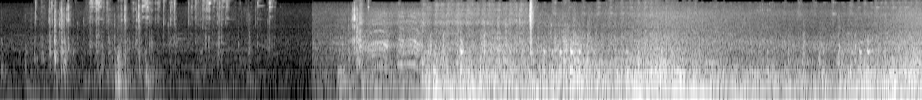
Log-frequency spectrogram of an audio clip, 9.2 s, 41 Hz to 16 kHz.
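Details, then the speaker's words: Ford Mondeo Mk3 in neutral with codes P0301 and P0304, just after replacing carbon-fouled spark plugs: keys rattle, engine catches and shakes with uneven stumbling idle, then cuts out; bad misfire, no check engine light. "it sounds awful but curiously there's no check engine light that's definitely misfiring yeah and it's cut out let's try again"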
